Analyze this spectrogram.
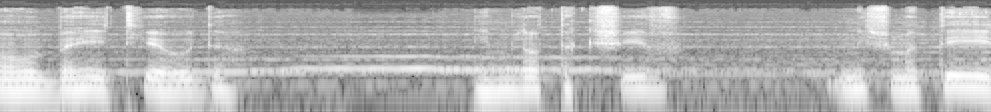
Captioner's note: speaking in Hebrew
